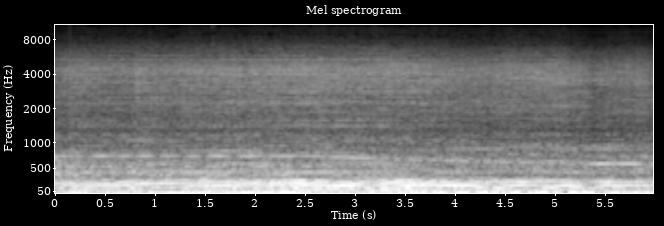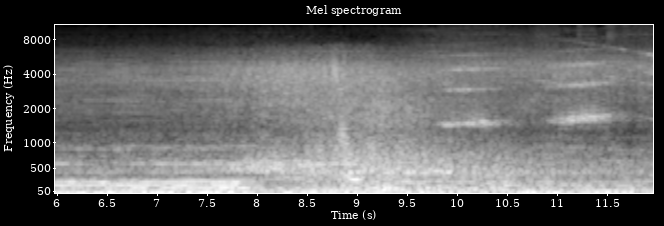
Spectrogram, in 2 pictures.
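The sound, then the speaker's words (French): A deep, steady spacecraft engine drone with layered low tones runs for several seconds, then cuts out and gives way to a thinner, hissing rumble with faint high whines as the engines are shut down. “Eh bien, il ne nous reste plus qu'à mettre les moteurs à l'arrêt”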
